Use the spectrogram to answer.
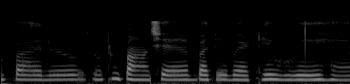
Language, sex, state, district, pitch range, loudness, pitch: Hindi, female, Bihar, Purnia, 215-225 Hz, -40 LUFS, 220 Hz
